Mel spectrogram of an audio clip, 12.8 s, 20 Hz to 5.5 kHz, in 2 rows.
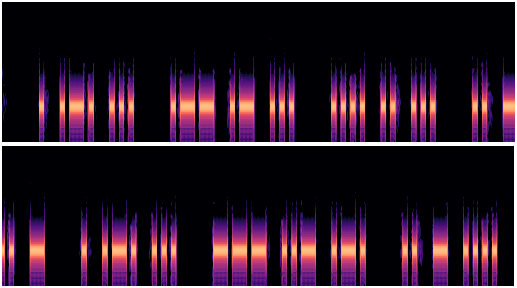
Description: Morse code, heard as a keyed tone, about 20 wpm, 550 Hz. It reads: ERS WAS HIS INT ERS OUR ITH
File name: n-grams / 3-grams 20 18 WPM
